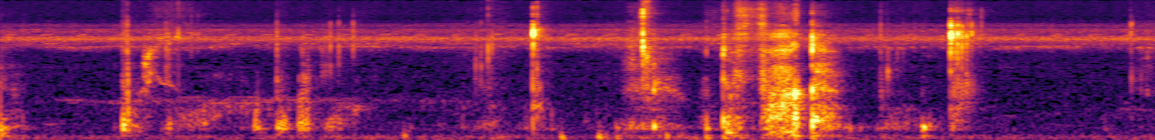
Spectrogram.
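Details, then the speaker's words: An adult with Tourette syndrome, who also has PTSD, demonstrates a vocal tic: short, wet, hissing, fart-like puffs of air pushed between the teeth and cheek on one side, as the other side has two teeth missing. "Okay, so it's still kind of side cheek like a fart. You push air between the teeth and the cheek, and you push out."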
